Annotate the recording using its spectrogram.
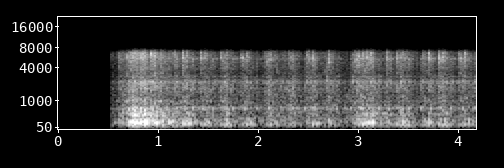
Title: First semi-idle after swap, (exhaust leak)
